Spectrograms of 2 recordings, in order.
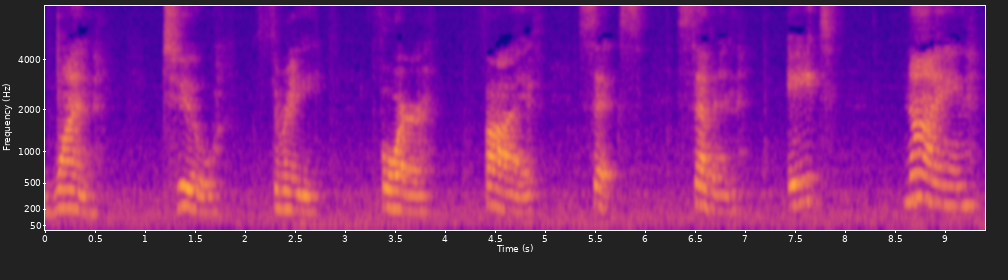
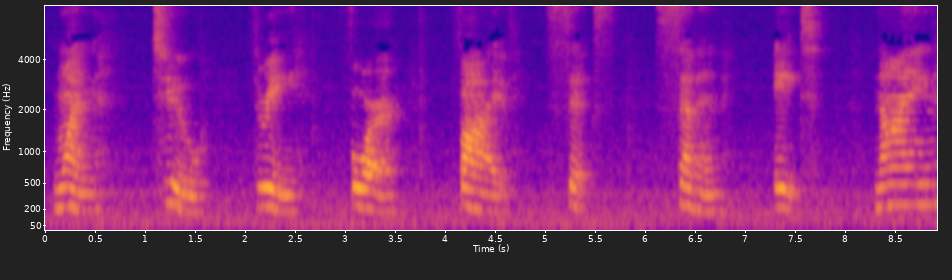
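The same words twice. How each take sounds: The two takes are said the same way.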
